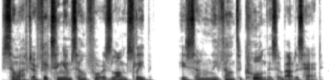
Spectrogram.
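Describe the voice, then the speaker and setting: A man playing a calm, refined gentleman who reads a bedtime story as gentle, measured ASMR close to the microphone. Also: low voice, creaky, slightly rough, dry recording, heavily acted. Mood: soothing.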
